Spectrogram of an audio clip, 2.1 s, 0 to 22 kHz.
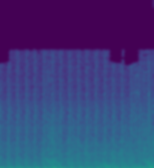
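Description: Tar 21 assault rifle in a video game firing on full auto, a dense rapid stream of shots at steady rhythm, loud and continuous for about two seconds with no voices.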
